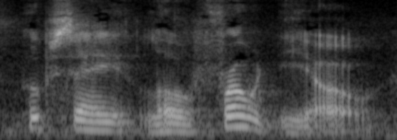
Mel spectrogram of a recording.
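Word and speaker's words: hupselophroneo: It's H-U-P-S-E-L-O. P-H-R-O-N-E-O, and it's pronounced hoopse lo phone fronio. Hoopse lo fronio.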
